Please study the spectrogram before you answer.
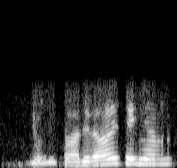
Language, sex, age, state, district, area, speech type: Malayalam, male, 30-45, Kerala, Wayanad, rural, conversation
